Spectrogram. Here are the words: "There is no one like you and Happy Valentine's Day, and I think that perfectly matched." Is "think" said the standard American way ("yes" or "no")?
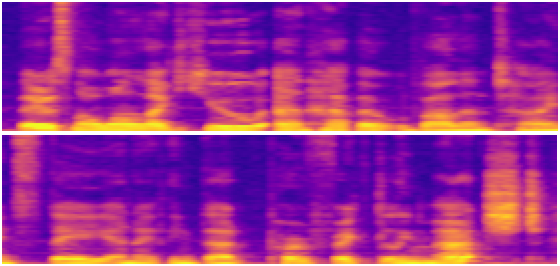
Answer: yes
